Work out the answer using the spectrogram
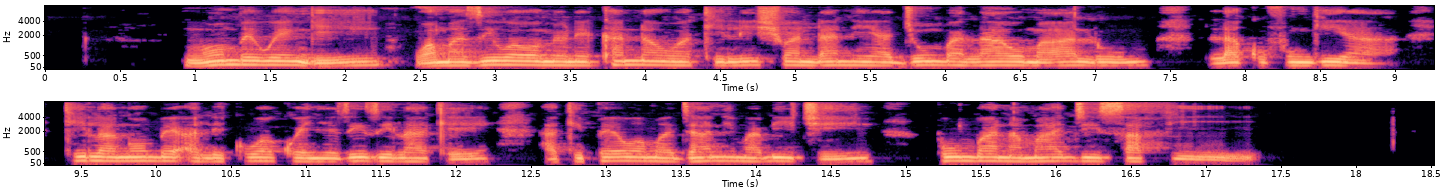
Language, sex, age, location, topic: Swahili, male, 18-24, Kisumu, agriculture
